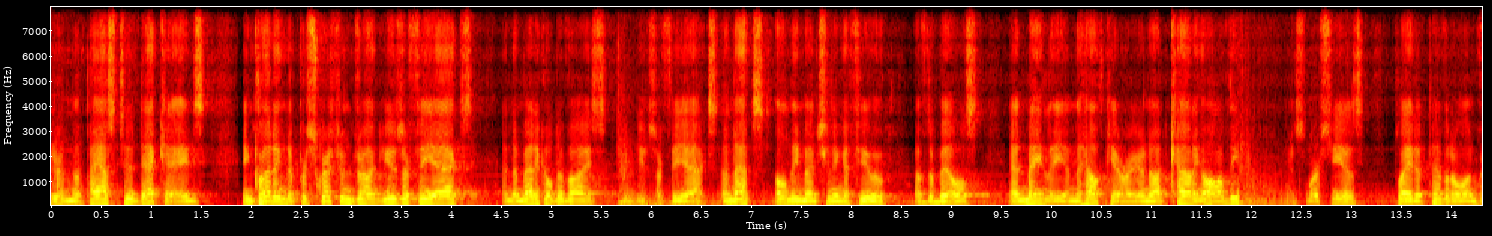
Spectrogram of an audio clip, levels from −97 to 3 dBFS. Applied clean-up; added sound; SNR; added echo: neural separator model SepFormer DNS4.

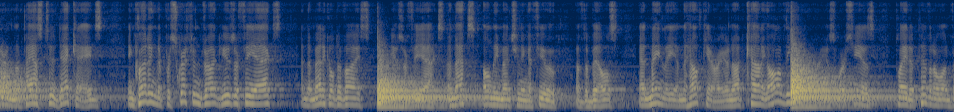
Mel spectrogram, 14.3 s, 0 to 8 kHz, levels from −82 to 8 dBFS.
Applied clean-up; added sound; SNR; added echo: none; Drum; -1 dB; reverberation time 1.4 s.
